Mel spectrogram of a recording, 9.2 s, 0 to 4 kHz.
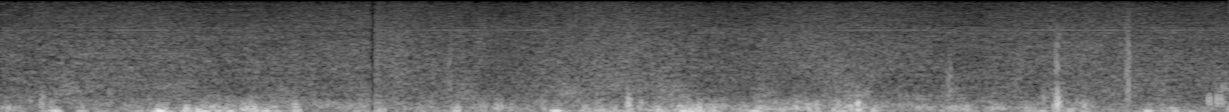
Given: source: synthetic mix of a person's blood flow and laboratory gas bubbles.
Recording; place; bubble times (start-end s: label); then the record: Doppler ultrasound of blood flow; subclavian vein
9.03-9.23 s: bubbles
From the record:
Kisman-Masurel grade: 111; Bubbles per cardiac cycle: 1 to 2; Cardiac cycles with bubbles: 1 to 10%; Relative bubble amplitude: barely perceptible (0.100 to 0.250); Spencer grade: 1 (occasional bubble signal discernible with the cardiac motion signal, with majority of cardiac periods free of bubbles); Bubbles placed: anywhere in the cardiac cycle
